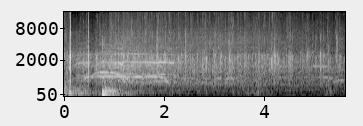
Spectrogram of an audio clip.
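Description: A church audience applauds steadily to welcome a speaker, a dense patter of clapping with a few whoops and cheers rising over it at the start, then settling into continuous moderate applause.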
